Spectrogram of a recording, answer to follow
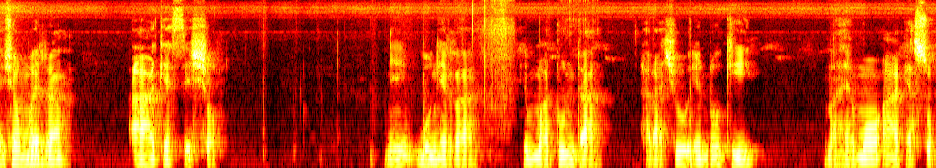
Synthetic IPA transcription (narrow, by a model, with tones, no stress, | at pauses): hɛ˨ʃa˨mwɛ˦ɾa˨ | a˦˨kɛ˨sɪ˨ʃɔ˨ | ɲe˨˦ɓo˨ŋe˨ɾa˨e˨ma˨tu˦nda˨ | hɛ˨ɾa˨ʃo˦e˨ndo˦ki˦ | na˨ɦɛ˨mɔ˦ʔa˦˨kɛ˨sʊ˨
